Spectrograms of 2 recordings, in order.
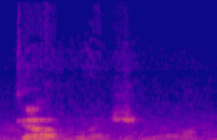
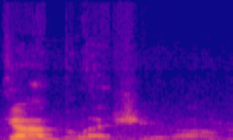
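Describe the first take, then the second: First: A hushed second goodbye; soft repeat. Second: Said in the usual way. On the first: Real, not acted. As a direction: lower and much softer echo of the blessing.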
